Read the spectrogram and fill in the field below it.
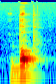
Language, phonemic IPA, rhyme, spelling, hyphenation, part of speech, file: Dutch, /bɔp/, -ɔp, Bob, Bob, proper noun, Nl-Bob.ogg
- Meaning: 1. a male given name, Bob 2. designated driver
